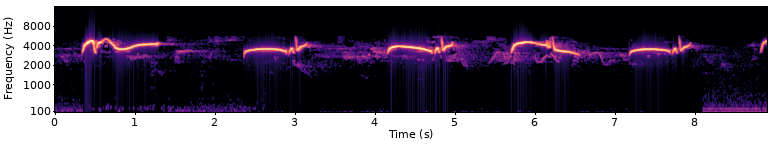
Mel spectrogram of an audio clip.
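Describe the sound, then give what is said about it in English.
An eastern wood pewee sings a series of clear, high, slurred whistles, five full phrases with a sixth just beginning, spaced about every one and a half seconds, with no other sounds. “The eastern wood pewee is an example.”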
